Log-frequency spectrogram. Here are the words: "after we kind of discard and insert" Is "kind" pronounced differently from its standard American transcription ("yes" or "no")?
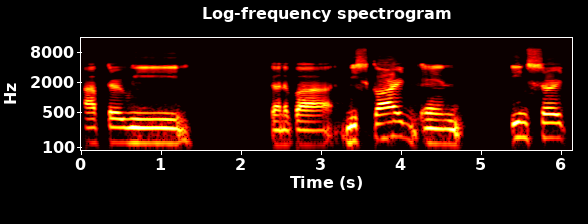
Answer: yes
